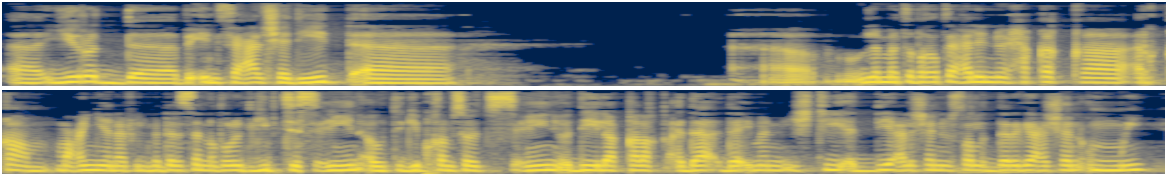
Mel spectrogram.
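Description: A woman with a Yemeni Arabic accent, a counselor explaining things in an interview, fast with frequent hesitations. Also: lowish voice, flat delivery, warm tone. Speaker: teen counselor. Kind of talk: expert interview answers.

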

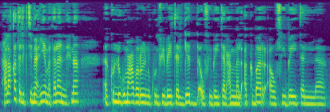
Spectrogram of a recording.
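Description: Fast-talking Yemeni woman counselor. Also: on the low side, level tone, mellow, slightly rough. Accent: Yemeni Arabic. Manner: rapid explanatory, with hesitations. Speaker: teen counselor. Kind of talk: expert interview answers.

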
